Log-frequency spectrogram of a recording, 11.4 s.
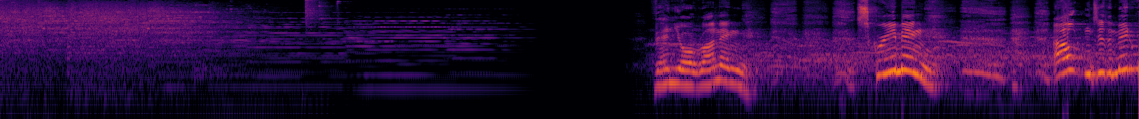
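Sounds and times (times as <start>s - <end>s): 
mirror smashing into pieces: 0.0s - 3.4s
speech: 6.5s - 7.7s, 8.6s - 9.8s, 10.5s - 11.3s
laughter: 6.5s - 11.3s.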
